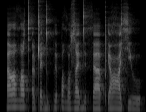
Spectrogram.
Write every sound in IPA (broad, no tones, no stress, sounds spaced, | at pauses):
a ðˤ ɛ tʼ a ʈ ɛ d̪ u p ɪ p ɪ ðˤ u z ɛ d̪ ɪ θ a pʼ ɪ ʕ a sʲ u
